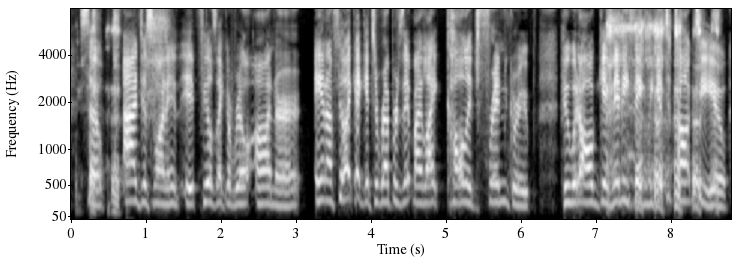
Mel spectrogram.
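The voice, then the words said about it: Teary, emotional voice. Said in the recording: “as I'm getting teary”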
